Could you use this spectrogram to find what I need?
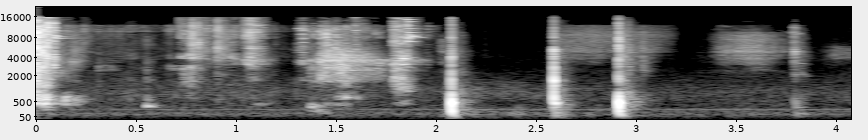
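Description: A heavy block knocks against the ground.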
